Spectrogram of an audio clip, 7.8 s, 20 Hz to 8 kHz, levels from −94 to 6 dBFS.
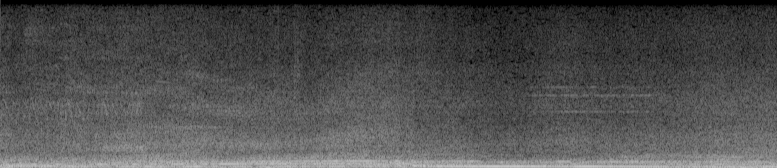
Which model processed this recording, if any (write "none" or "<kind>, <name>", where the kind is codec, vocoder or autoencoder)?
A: none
